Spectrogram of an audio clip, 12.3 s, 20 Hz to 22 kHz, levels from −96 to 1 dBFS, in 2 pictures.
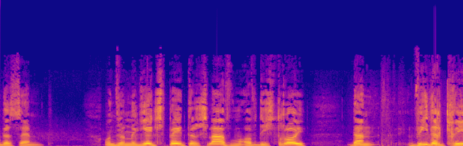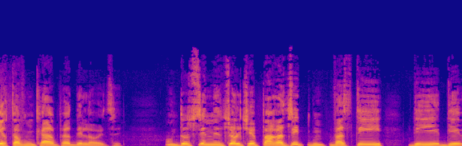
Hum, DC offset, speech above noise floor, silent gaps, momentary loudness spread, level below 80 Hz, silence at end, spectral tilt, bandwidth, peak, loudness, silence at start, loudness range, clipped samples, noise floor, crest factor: none; under 0.1%; 44 dB; none; 13 LU; -56 dBFS; 0 s; -4.5 dB/octave; 13.5 kHz; 0 dBFS; -15 LUFS; 0 s; 4 LU; under 0.1%; -59 dBFS; 16 dB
